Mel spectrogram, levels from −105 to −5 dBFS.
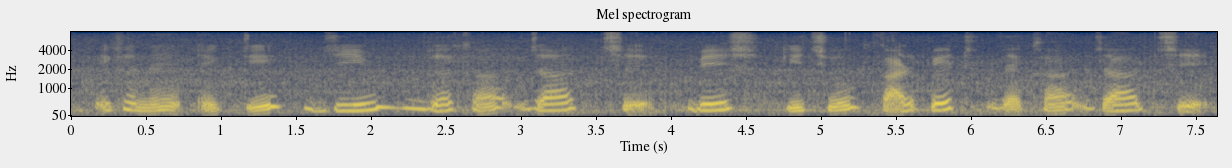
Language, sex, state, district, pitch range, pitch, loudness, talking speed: Bengali, female, West Bengal, Jalpaiguri, 230-335 Hz, 280 Hz, -23 LUFS, 80 wpm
